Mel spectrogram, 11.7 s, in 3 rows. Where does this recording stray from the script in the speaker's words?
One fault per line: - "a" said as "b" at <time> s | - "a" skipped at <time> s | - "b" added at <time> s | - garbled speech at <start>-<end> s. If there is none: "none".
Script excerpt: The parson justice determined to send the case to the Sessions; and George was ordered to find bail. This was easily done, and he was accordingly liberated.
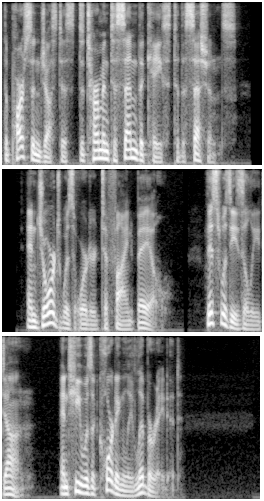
none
